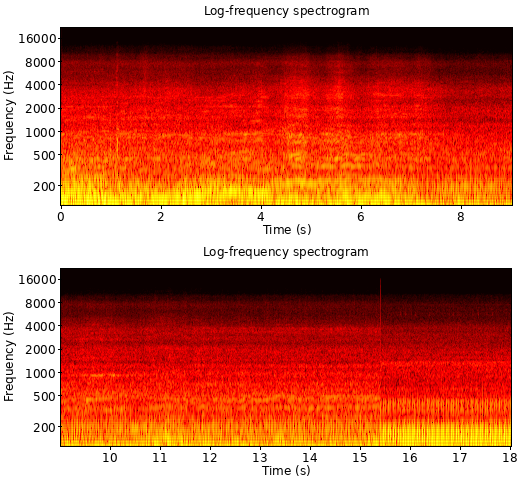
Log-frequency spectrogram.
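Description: Engine of a Polaris RZR side-by-side running steadily as it drives along a rough dirt trail, its note shifting about fifteen seconds in.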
